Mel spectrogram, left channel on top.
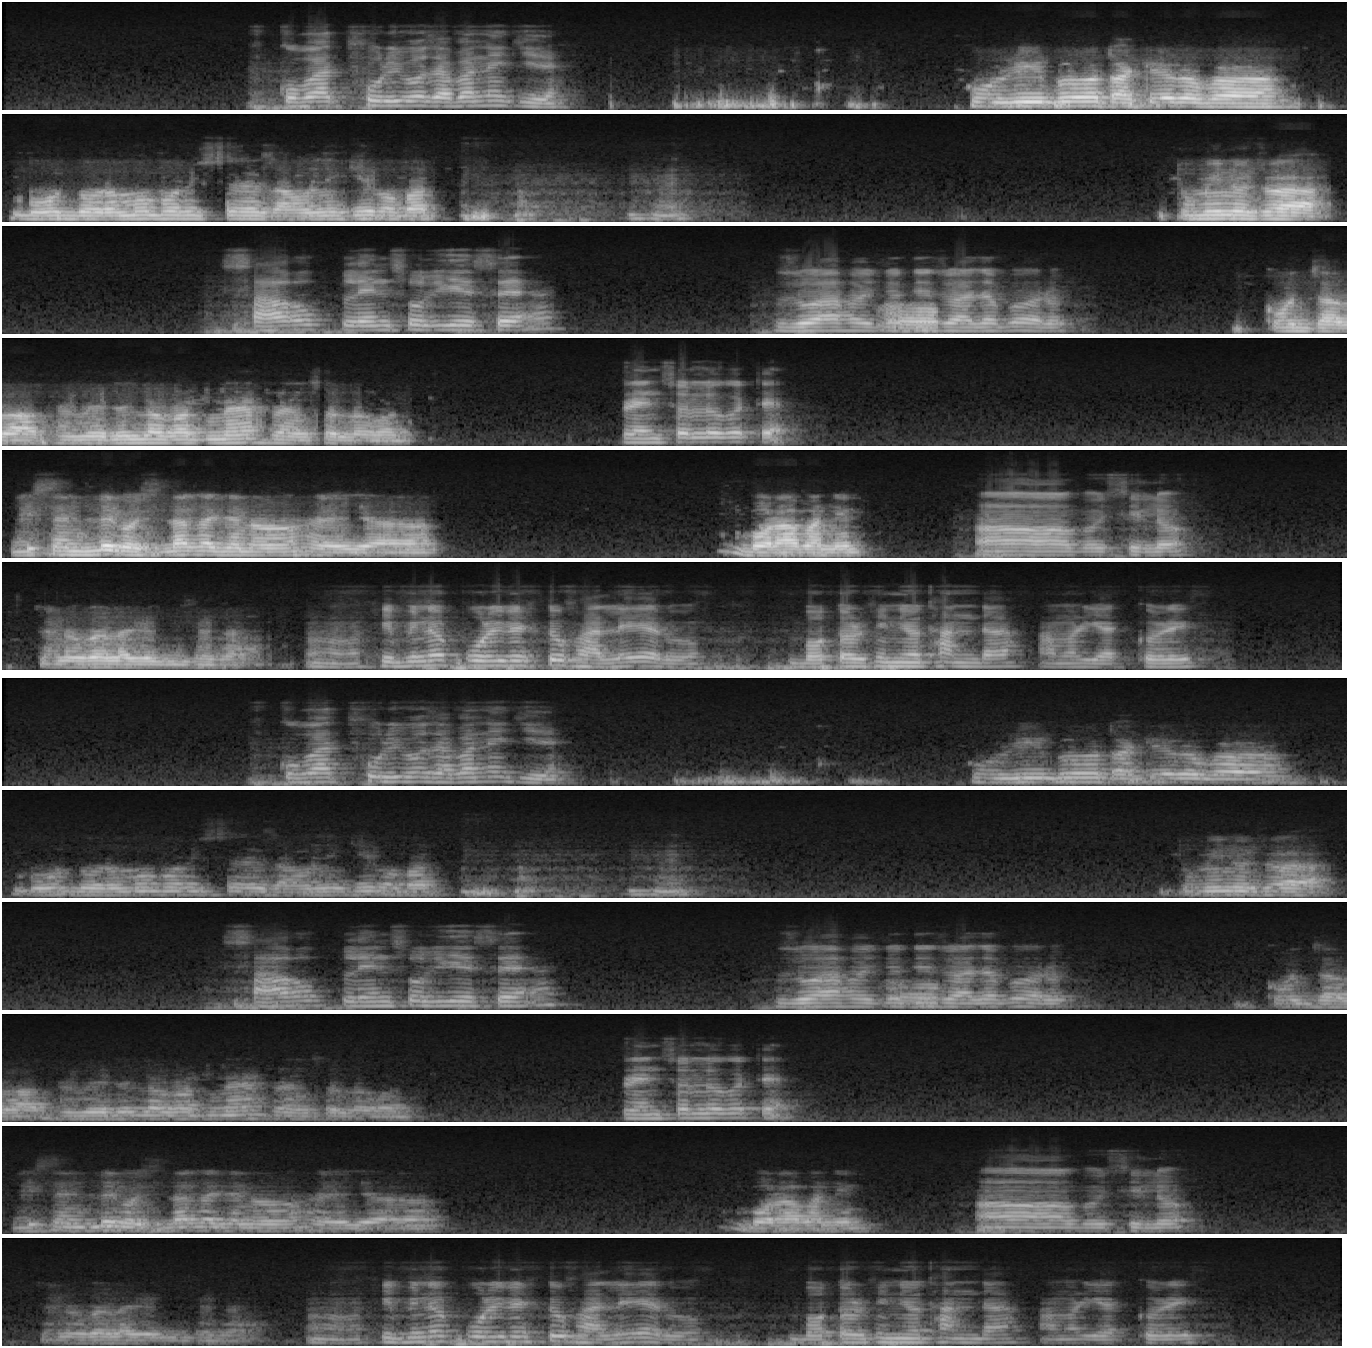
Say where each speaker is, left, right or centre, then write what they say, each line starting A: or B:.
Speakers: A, on the left (about 40°); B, on the left (about 60°).
A: কবাত ফুৰিব যাবা নেকি?
B: <unintelligible> ফুৰিব তাকে ৰ'বা বহুত গৰমো পৰিছে, যাওঁ নেকি কবাত।
A: <unintelligible>
B: তুমি নোযোৱা?
A: চাওঁ প্লেন চলি আছে। যোৱা হয়
B: অ
A: যদি যোৱা যাব আৰু।
B: ক'ত যাবা? ফেমেলিৰ লগত নে ফ্ৰেণ্ডছৰ লগত?
A: ফ্ৰেণ্ডছৰ লগতে।
B: ৰেছেণ্টলী গৈছিলা চাগে ন হেৰি এইয়া বৰা পানীত।
A: অ, অ গৈছিলোঁ।
B: কেনেকুৱা লাগিল পিছে যাই?
A: অঁ সেইপিনেৰ পৰিৱেশটো ভালেই আৰু বতৰখিনিও ঠাণ্ডা আমাৰ ইয়াত কৰি।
